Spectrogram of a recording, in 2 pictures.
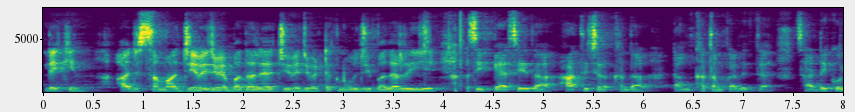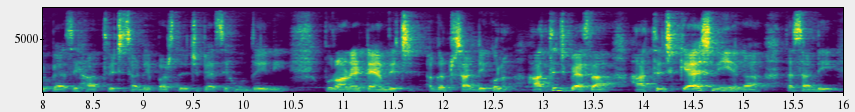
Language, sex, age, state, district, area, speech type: Punjabi, male, 30-45, Punjab, Fazilka, urban, spontaneous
